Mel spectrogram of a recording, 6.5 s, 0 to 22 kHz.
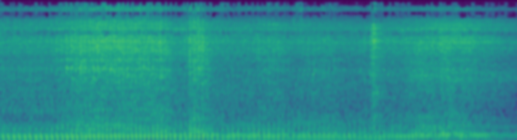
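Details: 1990 Suzuki Quad Runner LT 250 4WD single-cylinder, after clutch adjustment and replacing the failed centrifugal clutch bearing (bad spring made it jump into gear and stall): chugs steadily about four pulses a second, even and settling as it warms, no clatter; normal idle.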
